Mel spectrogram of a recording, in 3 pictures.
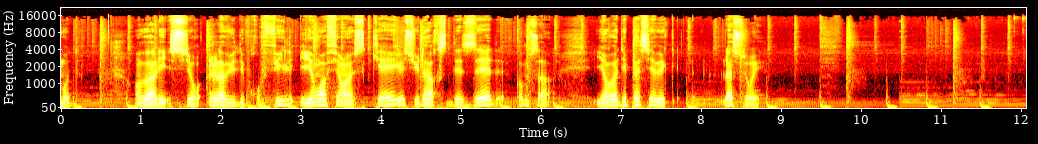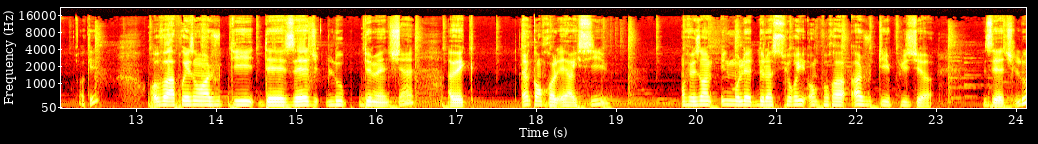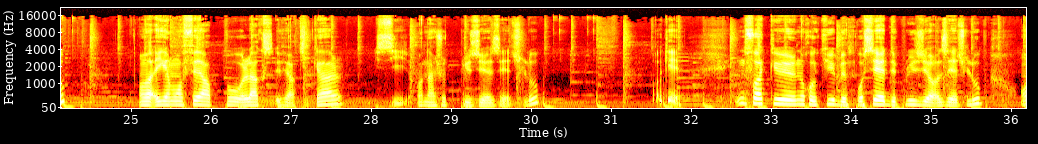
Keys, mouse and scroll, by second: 0.1 Tab, 1.9 KP_3, 4.6 s, 12.9 scroll down 2, 13.0-16.2 middle drag, 16.9-18.3 middle drag, 18.3 ctrl+r, 25.4-26.3 scroll up 2, 26.3 ctrl+r, 32.8 Tab, 33.3-33.7 scroll down 1, 33.7-36.1 middle drag.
